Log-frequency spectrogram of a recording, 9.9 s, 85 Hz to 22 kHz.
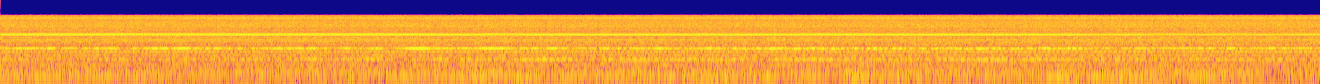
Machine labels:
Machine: pump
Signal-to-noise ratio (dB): 0 dB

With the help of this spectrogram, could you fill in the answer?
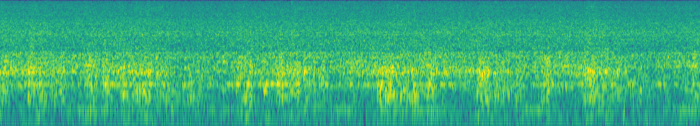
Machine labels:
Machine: pump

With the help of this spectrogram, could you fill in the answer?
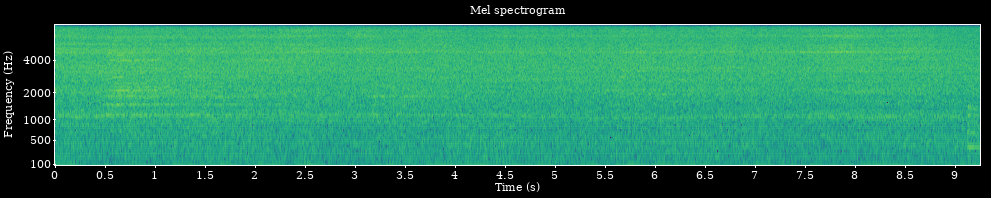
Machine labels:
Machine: fan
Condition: abnormal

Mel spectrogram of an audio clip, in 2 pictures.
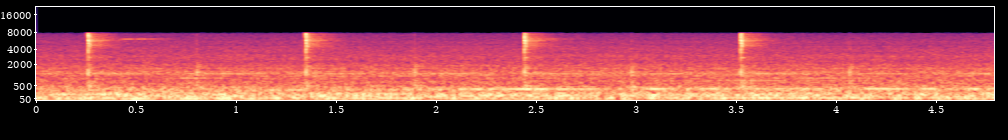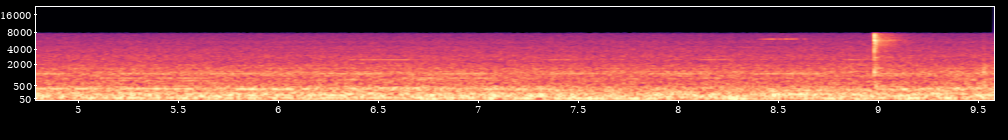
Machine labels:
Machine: valve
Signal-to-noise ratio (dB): -6 dB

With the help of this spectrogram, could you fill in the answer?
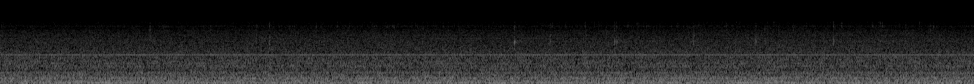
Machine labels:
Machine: pump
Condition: abnormal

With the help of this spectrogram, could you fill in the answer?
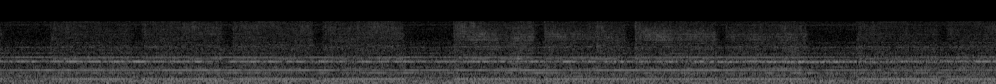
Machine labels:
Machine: slide rail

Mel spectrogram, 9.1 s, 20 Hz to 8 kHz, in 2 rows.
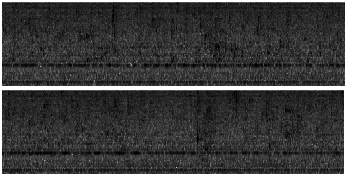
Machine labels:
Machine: pump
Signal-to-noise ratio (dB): 0 dB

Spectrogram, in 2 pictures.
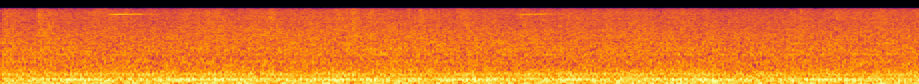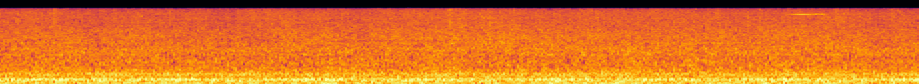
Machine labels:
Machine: pump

